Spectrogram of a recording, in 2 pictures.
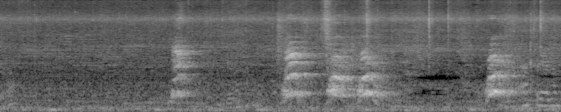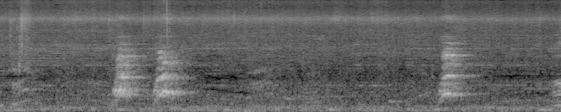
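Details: A matted Shih Tzu, angry while being groomed, gives short sharp barks in scattered bursts, often doubled or tripled, with long pauses between them. Quiet speech is heard underneath.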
